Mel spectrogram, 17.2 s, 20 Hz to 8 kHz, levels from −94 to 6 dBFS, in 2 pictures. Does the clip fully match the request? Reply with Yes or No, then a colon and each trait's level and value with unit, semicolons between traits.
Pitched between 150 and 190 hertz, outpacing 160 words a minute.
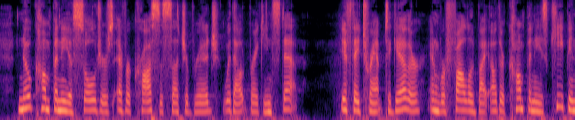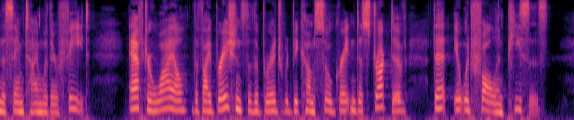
Yes: medium, 185 Hz; average, 170 wpm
